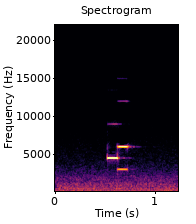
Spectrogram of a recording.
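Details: A single short high beep over quiet room noise as a test strip goes into an Arkray Glucocard S blood glucose meter.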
